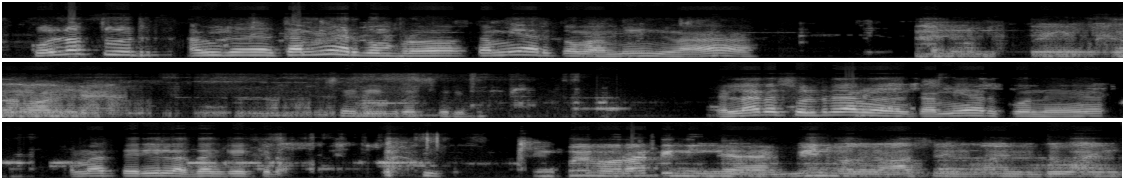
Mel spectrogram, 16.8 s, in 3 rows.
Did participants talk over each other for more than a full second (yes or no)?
no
